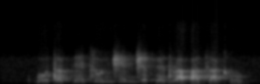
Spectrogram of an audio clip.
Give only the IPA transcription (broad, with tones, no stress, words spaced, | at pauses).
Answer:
ɠo˨tɐ˨ ke˦ t͡su˦nd͡ʒe˦ nd͡ʒɐ˦˨kɛ˨˦dɹa˨ ʔa˨t͡sa˦kʰu˦˨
